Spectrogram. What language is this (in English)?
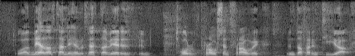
Icelandic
